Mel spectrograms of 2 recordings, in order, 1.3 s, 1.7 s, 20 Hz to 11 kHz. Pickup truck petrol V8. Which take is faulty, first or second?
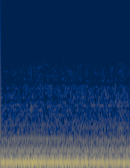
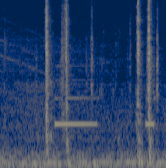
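second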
